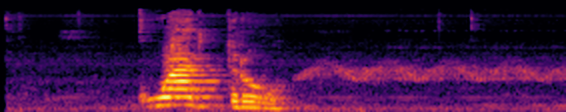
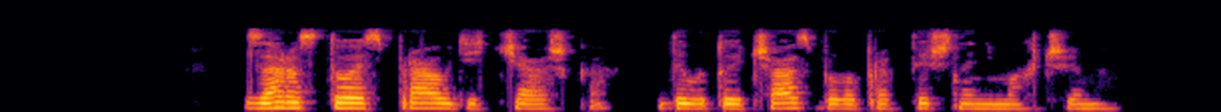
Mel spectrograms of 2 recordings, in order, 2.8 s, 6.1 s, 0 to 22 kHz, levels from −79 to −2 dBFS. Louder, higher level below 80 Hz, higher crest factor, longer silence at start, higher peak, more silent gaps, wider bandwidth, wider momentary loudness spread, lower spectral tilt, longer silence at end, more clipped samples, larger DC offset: first, -14 LUFS vs -18 LUFS; first, -54 dBFS vs -60 dBFS; about the same, 18 dB vs 18 dB; second, 0.7 s vs 1.25 s; about the same, 0 dBFS vs 0 dBFS; second, none vs 3.09-3.28 s, 4.51-4.55 s; first, 15.5 kHz vs 7.8 kHz; first, 27 LU vs 12 LU; about the same, -4.5 dB/octave vs -3.5 dB/octave; first, 1.4 s vs 0.55 s; neither; neither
